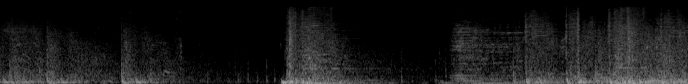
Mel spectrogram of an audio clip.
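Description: Gunfire in the tactical shooter Valorant during a pro match: bursts of shots and sharp impacts come in several loud clusters, with a few quieter spells between, and a voice speaking faintly at points.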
